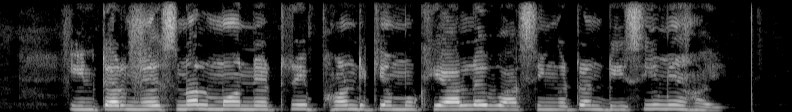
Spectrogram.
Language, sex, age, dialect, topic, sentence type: Magahi, male, 18-24, Central/Standard, agriculture, statement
